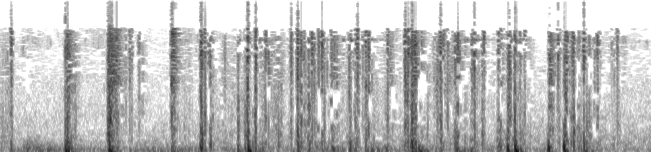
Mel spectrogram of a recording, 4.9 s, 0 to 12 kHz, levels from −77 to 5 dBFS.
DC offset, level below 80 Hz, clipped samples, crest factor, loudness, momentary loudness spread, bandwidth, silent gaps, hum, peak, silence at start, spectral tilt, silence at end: under 0.1%; -24 dBFS; 0.3%; 16 dB; -16 LUFS; 5 LU; 12 kHz; none; none; 0 dBFS; 0 s; -3 dB/octave; 0 s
